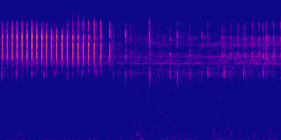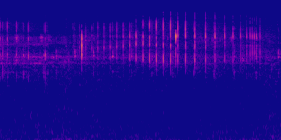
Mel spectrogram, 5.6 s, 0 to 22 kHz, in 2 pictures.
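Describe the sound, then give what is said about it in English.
Rapid trains of sharp, high-pitched echolocation clicks from bottlenose dolphins, each click roughly 100 microseconds long, with quick bursts at the start and end and a denser buzzing stretch between, fairly faint and with no voices. “To echolocate and navigate the world around them, they send out a series of rapid clicks, each roughly 100 microseconds long.”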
